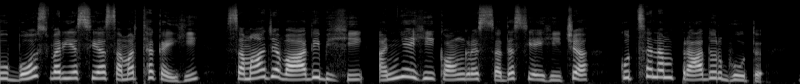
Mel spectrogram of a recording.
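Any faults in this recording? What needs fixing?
Nothing to fix: no audible faults anywhere in the speech recording.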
